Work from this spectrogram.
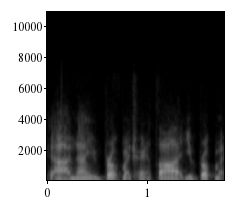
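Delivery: ordinary talk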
